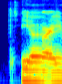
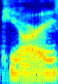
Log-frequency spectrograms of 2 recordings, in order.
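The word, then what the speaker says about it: Chiari: what it was called that I had um Kari malformation Ki malformation spell it it's spelled CH i a r i um it can be called Arnold kiari sometimes yeah there's there's a lot of people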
